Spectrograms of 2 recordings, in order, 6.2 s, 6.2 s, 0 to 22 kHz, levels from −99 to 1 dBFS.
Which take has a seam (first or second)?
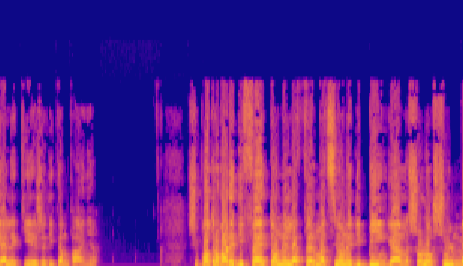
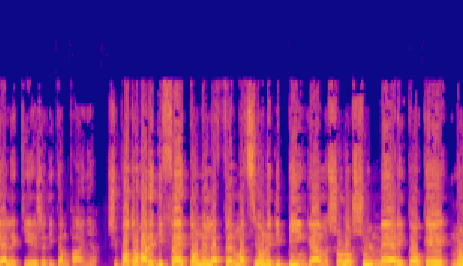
second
